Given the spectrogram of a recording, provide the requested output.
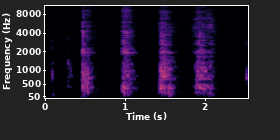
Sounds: Sniff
